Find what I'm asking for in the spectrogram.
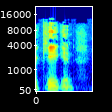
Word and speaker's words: Keoghan: I always butcher his last name. – Keegan? – Is it Keegan? Okay. I was going to call him Sabrina Keoghan? Carpenter's ex. But but yes, Barry Keegan is in it.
